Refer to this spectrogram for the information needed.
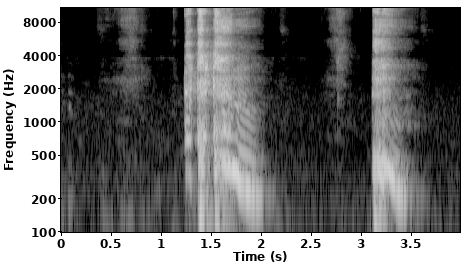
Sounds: Throat clearing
